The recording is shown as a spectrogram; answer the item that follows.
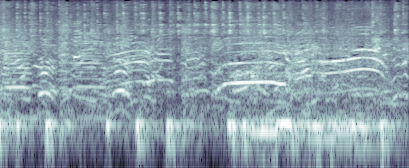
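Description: Several people's voices talking and calling out over one another, with a few longer drawn-out calls.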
